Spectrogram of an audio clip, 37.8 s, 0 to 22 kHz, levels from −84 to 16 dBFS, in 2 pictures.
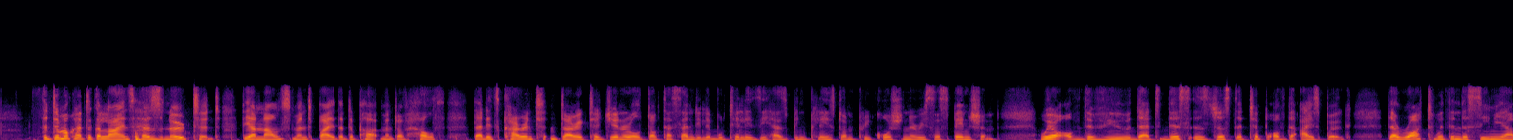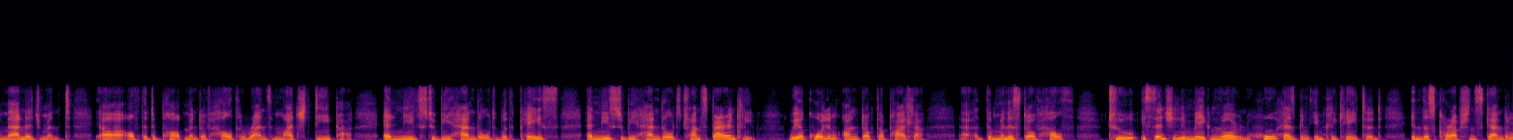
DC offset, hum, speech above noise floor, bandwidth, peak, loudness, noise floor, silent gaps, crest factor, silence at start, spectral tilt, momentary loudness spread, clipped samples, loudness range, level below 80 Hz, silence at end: under 0.1%; none; 30 dB; 8.8 kHz; 0 dBFS; -18 LUFS; -48 dBFS; none; 18 dB; 0.55 s; -6 dB/octave; 11 LU; under 0.1%; 4 LU; -44 dBFS; 0 s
